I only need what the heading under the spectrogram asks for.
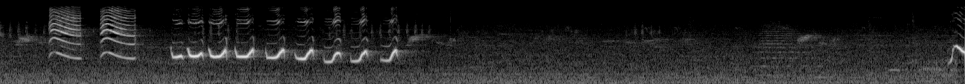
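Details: Caged black-throated laughingthrush singing in the forest-voice style with long slurred phrases. Two loud downslurred whistles open, then a rapid run of about eight looping rise-and-fall notes, then near silence.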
